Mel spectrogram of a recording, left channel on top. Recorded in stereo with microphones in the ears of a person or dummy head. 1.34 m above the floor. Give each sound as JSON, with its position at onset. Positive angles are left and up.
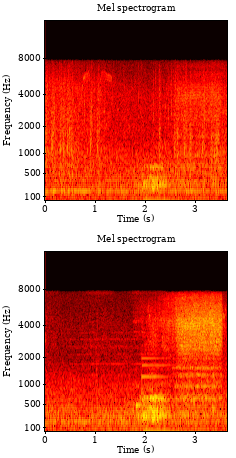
{"t": 1.8, "sound": "a toilet flushing", "side_deg": -40, "distance_m": 1.0}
